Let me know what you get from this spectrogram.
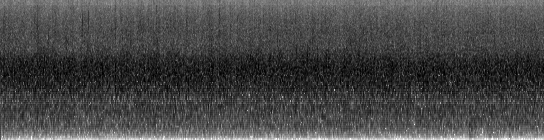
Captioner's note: applause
